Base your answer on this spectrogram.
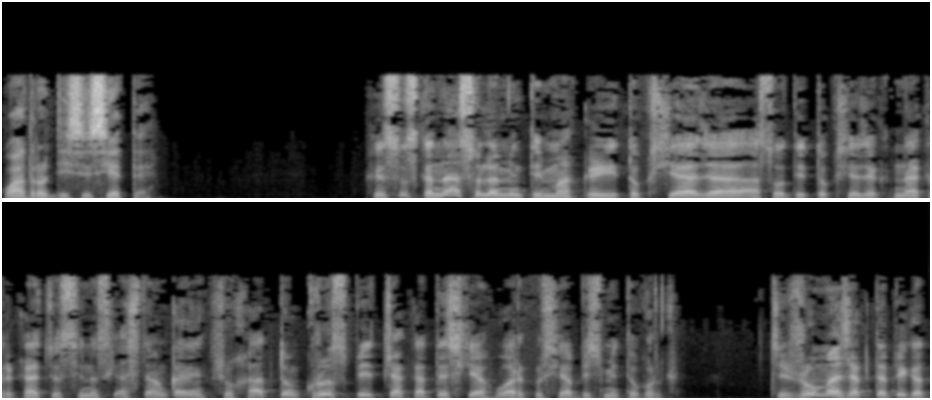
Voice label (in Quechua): good news quichua cayambe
